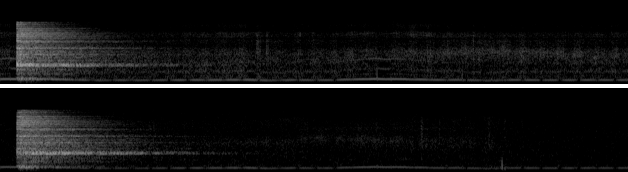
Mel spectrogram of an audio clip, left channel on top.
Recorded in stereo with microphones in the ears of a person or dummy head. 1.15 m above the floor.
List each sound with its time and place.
0.2 s dishes clattering: 40° left (ahead or behind), 1.0 m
